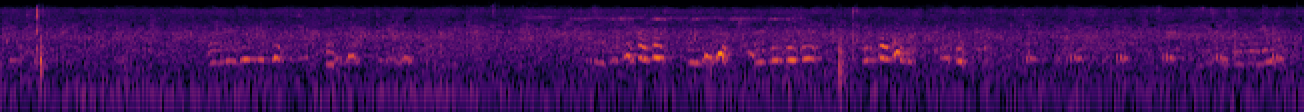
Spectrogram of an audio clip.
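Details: At Kiyotaki in Tokyo, frogs sing through a spring downpour, a lively run of quick mid-pitched chirping, wavering notes coming in bursts, over the hiss of rain and occasional sharp drip clicks.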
